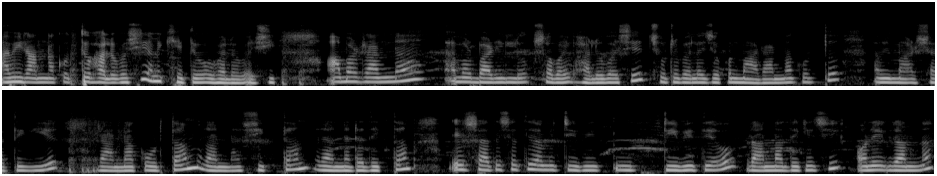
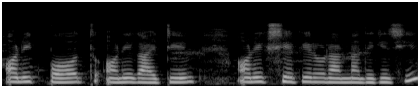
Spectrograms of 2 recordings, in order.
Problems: background sounds at intervals, background conversations at intervals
